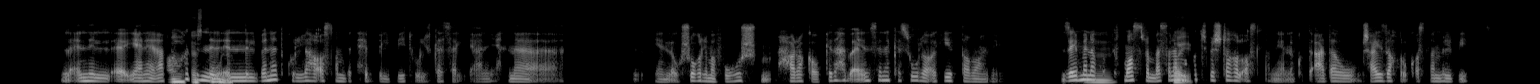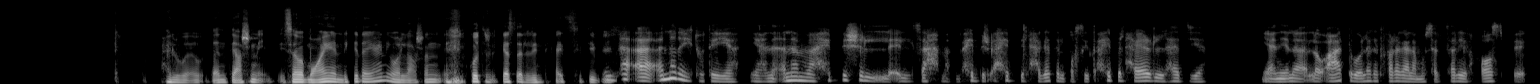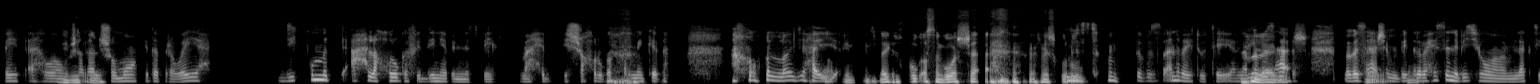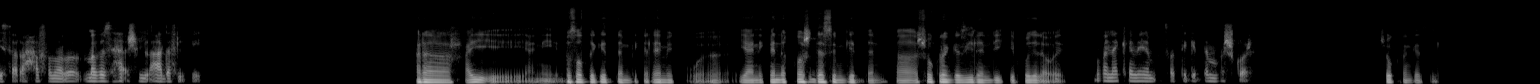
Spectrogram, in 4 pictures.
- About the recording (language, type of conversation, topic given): Arabic, podcast, إزاي بتنظّم نومك عشان تحس بنشاط؟
- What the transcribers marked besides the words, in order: other noise; chuckle; laugh; laughing while speaking: "آه والله دي حقيقة"; laugh; laughing while speaking: "بالضبط بالض"; laughing while speaking: "يعني"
